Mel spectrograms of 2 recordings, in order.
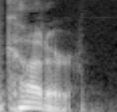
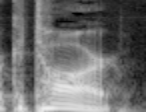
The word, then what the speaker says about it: Qatar: He spent 6 months loading planes at an airbase in Qatar or Qatar, if you swing that way.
